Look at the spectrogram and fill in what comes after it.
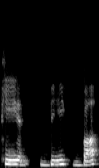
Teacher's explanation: all the way on the outside of our mouths we have the bilabial sounds like like P and B buff right we make them with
